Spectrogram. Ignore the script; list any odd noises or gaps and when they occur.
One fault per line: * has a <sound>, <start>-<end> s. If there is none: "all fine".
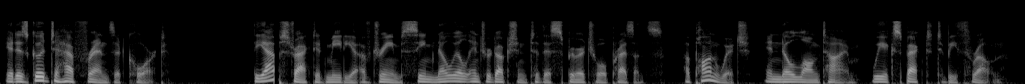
* has a dropout, 2.7-2.8 s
